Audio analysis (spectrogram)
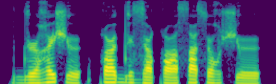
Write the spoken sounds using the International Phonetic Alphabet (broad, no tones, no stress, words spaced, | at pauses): də˞ʁeʃə | qʷə˞dɘ zə qʷɛsˤesoʁ ʃə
